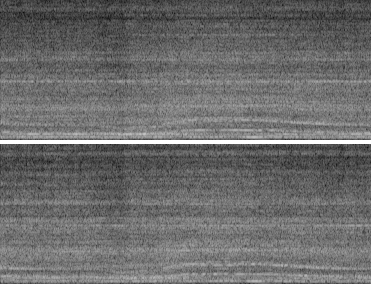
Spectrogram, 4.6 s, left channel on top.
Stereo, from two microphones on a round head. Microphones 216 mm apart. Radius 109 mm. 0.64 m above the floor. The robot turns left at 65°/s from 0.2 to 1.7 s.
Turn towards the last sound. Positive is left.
turn(degrees=-165)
